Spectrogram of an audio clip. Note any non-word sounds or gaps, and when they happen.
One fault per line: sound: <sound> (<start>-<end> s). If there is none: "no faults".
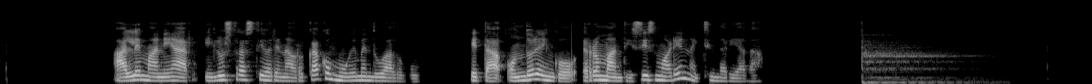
sound: thud (8.6-10.1 s)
